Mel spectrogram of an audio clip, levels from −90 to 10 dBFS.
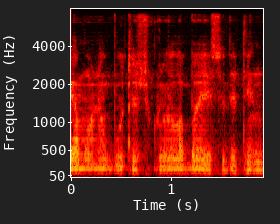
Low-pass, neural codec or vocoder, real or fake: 7.2 kHz; vocoder, 22.05 kHz, 80 mel bands, HiFi-GAN; fake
